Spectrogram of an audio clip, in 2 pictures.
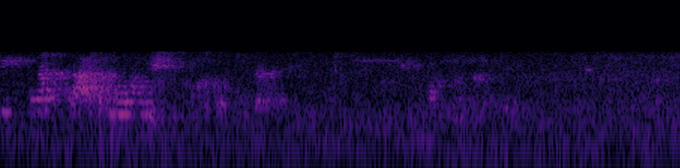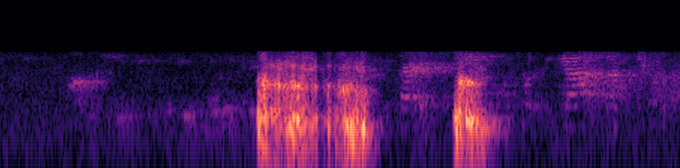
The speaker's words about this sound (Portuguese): Eu tô com uma tosse no olho.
